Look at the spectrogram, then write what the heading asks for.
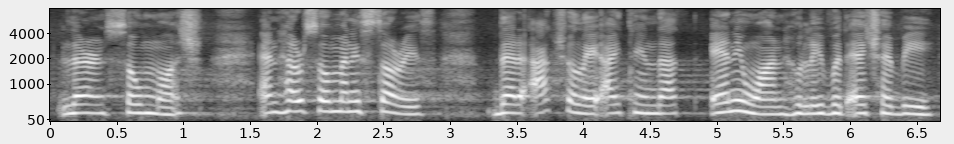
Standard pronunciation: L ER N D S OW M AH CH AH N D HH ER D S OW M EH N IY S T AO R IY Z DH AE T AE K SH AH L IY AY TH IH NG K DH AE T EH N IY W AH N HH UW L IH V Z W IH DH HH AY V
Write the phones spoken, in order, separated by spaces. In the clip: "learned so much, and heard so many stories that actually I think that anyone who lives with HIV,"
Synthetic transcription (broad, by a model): L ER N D S OW M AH CH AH N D HH ER D S OW M EH N IY S T AO R IY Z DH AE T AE K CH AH L IY AY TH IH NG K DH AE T EH N IY W AH N HH UW L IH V W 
